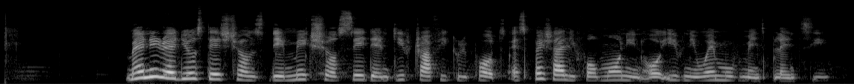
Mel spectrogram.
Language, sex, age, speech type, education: Nigerian Pidgin, female, 15-29, read, primary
